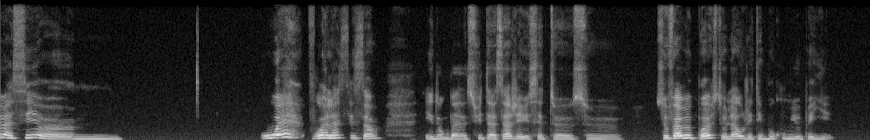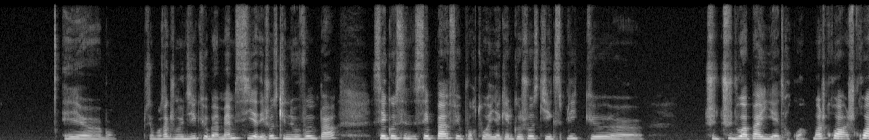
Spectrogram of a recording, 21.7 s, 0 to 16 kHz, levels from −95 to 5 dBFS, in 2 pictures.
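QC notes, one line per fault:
No faults found.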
